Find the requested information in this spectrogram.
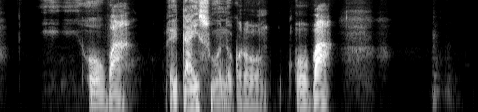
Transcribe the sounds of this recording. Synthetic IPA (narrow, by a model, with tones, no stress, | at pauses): o˨βa˨ | e˨ta˦i˦su˨o˨no˨ko˨ɾo˨ | o˨βa˦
